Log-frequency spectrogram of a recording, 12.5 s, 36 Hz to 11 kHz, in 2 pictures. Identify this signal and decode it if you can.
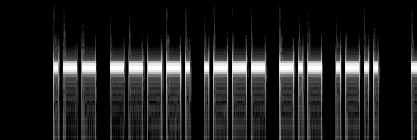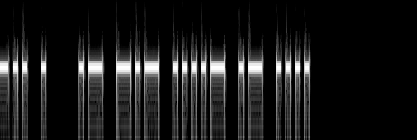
Morse code, heard as a keyed tone, about 17 wpm, 700 Hz. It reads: W9JKL DE AK4AH
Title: USA Callsign DE Callsign 17wpm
